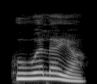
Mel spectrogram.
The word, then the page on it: ಕೈವಲ್ಯ: kaivalya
